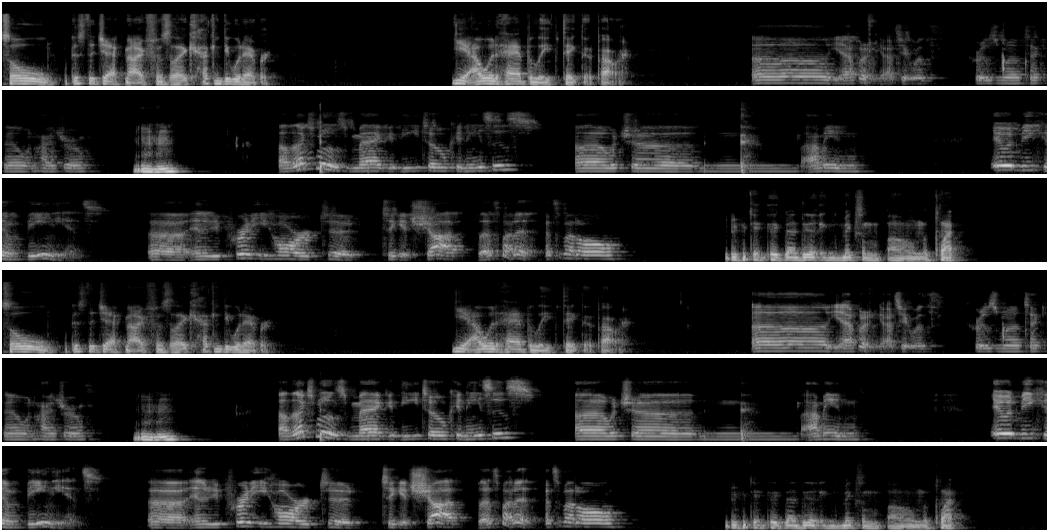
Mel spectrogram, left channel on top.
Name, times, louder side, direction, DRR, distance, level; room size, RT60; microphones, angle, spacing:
voice 1, 0.0-2.7 4.5-6.3 11.8-12.2 17.8-18.0 28.2-30.4, left 3 dB, 40° left, 0.6 m, -23 dB
voice 2, 7.5-9.4 9.7-11.3 13.2-15.8 16.2-19.0 20.3-21.9 22.4-24.4 24.7-27.0, right 1 dB, 60° right, 2.3 m, -28 dB
20.5 x 8.6 x 2.2 m
head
